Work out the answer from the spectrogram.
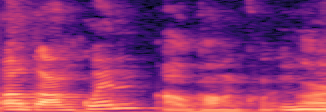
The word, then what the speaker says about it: Algonquin: How do you say I pronounce Algonquin? it? Algonquin.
